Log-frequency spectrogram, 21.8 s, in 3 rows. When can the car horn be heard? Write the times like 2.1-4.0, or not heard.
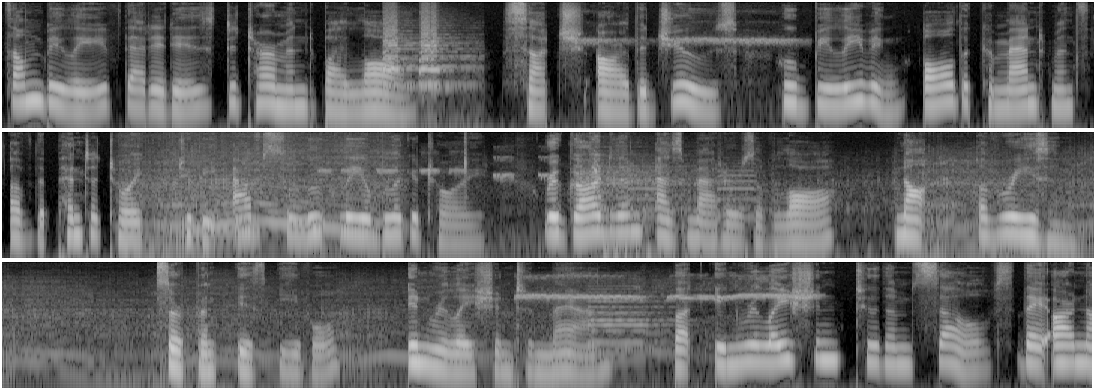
2.5-3.2, 11.4-12.3, 18.4-19.7.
